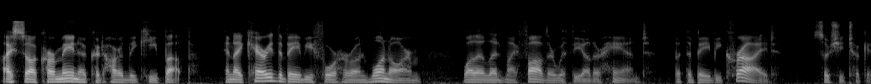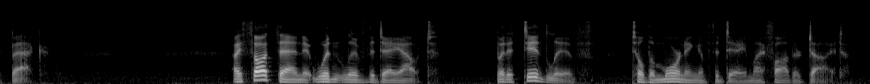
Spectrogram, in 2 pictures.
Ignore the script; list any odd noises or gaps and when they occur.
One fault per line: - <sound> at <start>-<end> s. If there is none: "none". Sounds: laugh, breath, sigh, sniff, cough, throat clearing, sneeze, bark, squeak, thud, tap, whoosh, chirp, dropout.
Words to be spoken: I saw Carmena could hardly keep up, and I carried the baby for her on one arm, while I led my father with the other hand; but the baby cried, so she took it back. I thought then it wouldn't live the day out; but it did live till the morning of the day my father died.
none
